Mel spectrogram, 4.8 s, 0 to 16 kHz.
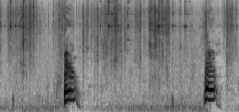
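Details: Bonnie, a 20-year-old beagle, out hunting in a rural outdoor setting: two loud, short yelping bays about three seconds apart, each dropping in pitch, with soft rustling and movement between them.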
